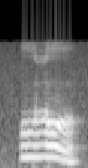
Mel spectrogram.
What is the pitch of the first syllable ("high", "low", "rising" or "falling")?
high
